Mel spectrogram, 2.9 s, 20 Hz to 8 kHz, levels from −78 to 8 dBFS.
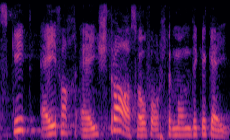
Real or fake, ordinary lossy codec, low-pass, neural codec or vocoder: real; Opus, 24 kbps; 7.2 kHz; none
